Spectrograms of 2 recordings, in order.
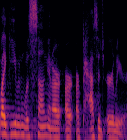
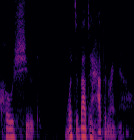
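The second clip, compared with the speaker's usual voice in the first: mock trembling; 12 dB quieter than usual. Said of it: "you gotta be trembling".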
